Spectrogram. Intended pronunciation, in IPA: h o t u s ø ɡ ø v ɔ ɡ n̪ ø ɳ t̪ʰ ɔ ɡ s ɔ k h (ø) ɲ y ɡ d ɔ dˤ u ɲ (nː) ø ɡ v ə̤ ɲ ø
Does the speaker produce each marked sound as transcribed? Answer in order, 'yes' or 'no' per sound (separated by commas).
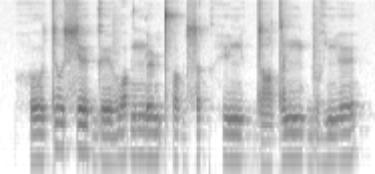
no, no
